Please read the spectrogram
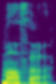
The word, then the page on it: mother: British English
